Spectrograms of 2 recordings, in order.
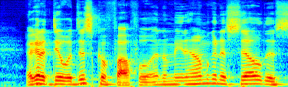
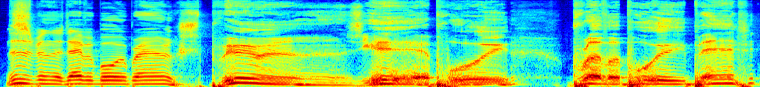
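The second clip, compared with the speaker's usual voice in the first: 1 mock announcer sign-off; 5 dB louder, much slower than usual. Signing off vlog in announcer voice.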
